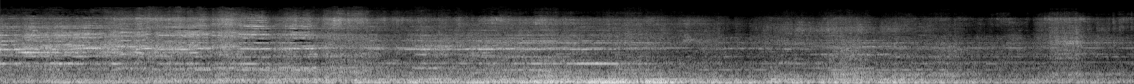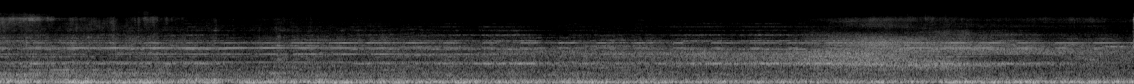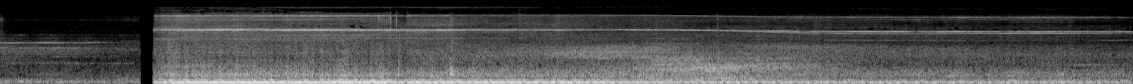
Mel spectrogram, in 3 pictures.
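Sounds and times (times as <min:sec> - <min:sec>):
freight train rumbling on rails: 0:00.0 - 0:34.0
thin wheel squeal: 0:24.3 - 0:34.0.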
